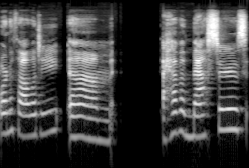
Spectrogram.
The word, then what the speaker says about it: ornithology: Did you like get uh a special degree to go into orthology? Did I say that right? Yep. You said it right. Ornithology.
